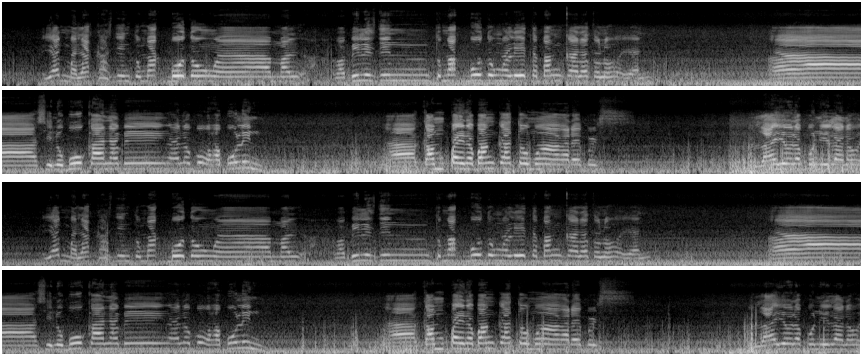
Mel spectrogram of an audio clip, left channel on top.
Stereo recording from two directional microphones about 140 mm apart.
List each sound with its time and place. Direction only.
0.4 s speech: 10° right (ahead or behind)
6.0 s speech: 20° right (ahead or behind)
7.7 s speech: 15° right (ahead or behind)
12.4 s speech: 15° right (ahead or behind)
14.3 s speech: 35° right (ahead or behind)
16.1 s speech: 5° right (ahead or behind)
